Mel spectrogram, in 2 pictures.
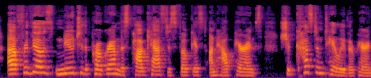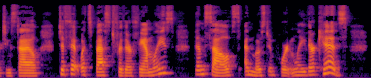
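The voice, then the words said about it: Raspy voice from a cold. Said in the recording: “I have a little cold today, so I apologize for my raspy voice.”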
